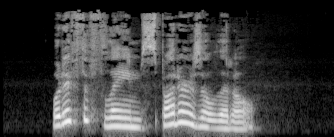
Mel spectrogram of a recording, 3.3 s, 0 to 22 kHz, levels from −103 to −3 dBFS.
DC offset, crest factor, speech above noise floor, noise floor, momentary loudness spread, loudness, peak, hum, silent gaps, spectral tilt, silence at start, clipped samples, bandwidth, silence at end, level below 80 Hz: under 0.1%; 16 dB; 62 dB; -78 dBFS; 7 LU; -17 LUFS; -2 dBFS; none; none; -4.5 dB/octave; 0.55 s; under 0.1%; 16.5 kHz; 0.85 s; -68 dBFS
